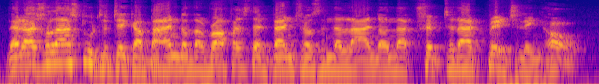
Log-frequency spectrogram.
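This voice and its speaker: A man voicing an evil, ruthless king in a storybook reading, pompous and deliberate, with cold menace. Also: a little high, pushed and bright, pitched above the performer's own voice.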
